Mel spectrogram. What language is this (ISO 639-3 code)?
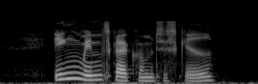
dan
